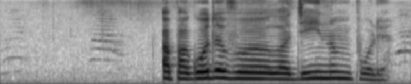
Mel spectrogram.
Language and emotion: Russian, neutral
